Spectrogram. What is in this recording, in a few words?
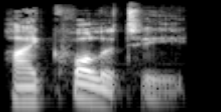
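"high quality", English, British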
